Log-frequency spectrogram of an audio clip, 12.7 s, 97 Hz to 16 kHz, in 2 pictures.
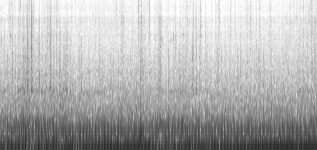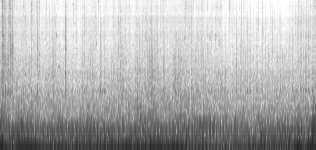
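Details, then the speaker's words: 1984 Dodge Omni GLH on a road test after the fuel-problem fix, taken to almost 6000 rpm under hard acceleration: a deep, smooth drone with no pinging. The lean knock previously heard under load is gone. "I did not hear the uh the lean knock that I've been hearing in the past when I get on it."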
